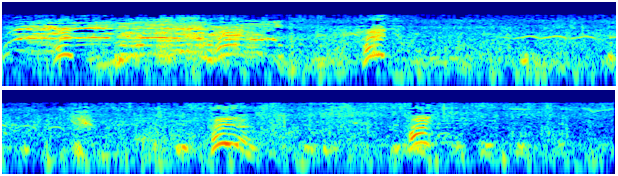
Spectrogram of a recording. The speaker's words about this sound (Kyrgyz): Биз барганда тойчу мырза жылкынын кашында алышкан айгырларды ажырата албай уара тартып жаткан экен.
